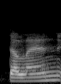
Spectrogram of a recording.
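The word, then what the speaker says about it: Belén: pronounce this wrong Bellen Bellen it's like Helen but with a B I I was saying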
